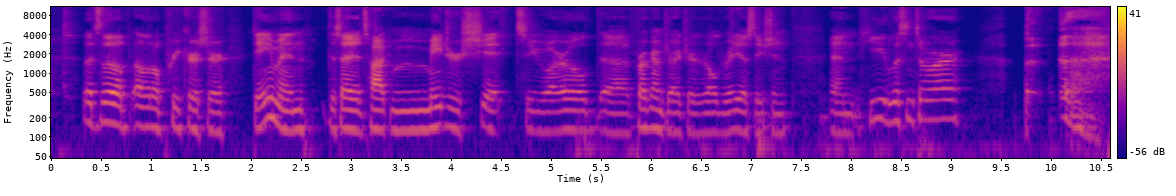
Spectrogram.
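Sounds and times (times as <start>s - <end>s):
speech: 0.3s - 10.5s
loud burp into the microphone: 9.7s - 10.5s.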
